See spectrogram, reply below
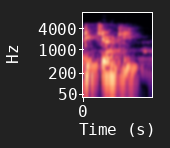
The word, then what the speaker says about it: Githyanki: Deixa eu dizer, a pronúncia correta é Githyanki.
